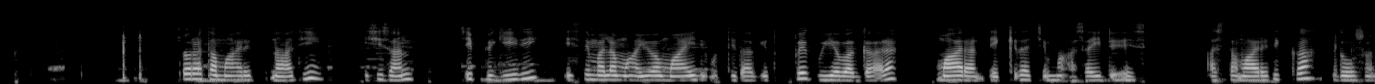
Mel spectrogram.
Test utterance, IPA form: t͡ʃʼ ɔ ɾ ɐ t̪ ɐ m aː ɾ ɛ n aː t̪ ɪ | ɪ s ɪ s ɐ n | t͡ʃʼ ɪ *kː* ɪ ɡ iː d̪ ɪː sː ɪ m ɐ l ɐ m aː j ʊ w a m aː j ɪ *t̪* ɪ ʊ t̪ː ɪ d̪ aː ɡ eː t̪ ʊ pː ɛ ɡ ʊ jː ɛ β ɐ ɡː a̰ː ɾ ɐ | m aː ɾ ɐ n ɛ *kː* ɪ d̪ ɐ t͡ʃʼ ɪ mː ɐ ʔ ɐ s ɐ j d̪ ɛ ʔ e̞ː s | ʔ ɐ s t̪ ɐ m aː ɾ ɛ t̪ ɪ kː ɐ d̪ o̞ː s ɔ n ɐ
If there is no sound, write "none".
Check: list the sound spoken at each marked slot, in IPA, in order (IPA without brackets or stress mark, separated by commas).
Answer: pː, d̪, kʼː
